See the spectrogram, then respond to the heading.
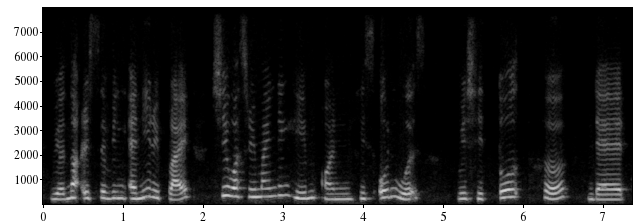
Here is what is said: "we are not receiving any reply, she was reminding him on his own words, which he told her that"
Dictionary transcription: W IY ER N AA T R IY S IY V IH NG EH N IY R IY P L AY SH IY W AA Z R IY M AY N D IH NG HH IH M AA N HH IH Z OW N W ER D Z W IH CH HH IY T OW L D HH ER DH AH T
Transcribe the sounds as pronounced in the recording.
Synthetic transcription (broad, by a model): W IY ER N AA T R IY S IY V IH NG EH N IY R IY P L AY SH IY W AA S R IY M AY N D IH NG HH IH M AA N HH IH S OW N W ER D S W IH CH HH IY T OW L D HH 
